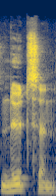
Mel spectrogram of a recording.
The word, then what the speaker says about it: Knudsen: on high alert Kurt Knudsen the right-hander is loosening in the pen for the Tigers and it is pronounced Newton I verified it with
